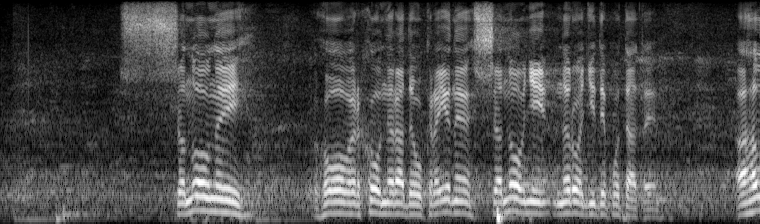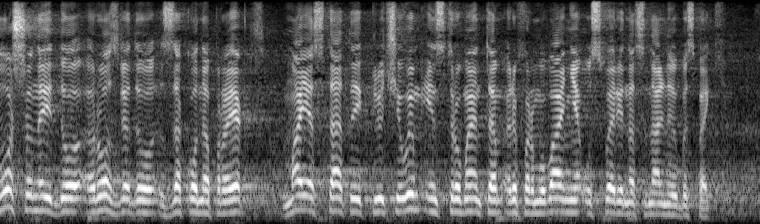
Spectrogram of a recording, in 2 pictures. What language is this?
Ukrainian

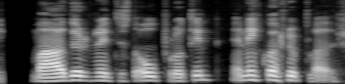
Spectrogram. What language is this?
Icelandic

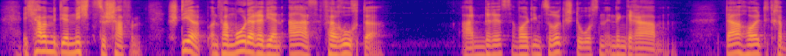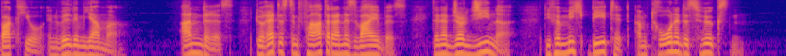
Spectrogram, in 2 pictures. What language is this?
German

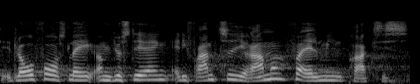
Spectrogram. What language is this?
Danish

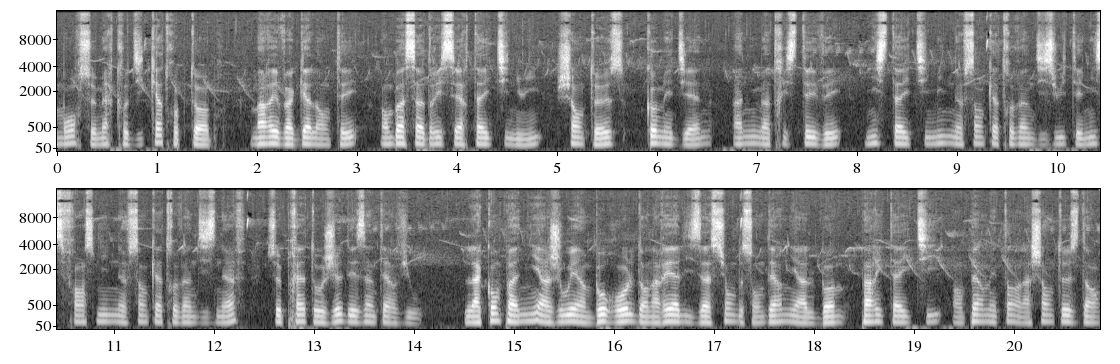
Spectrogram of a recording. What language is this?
French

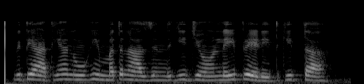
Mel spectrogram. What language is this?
Punjabi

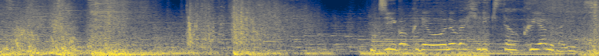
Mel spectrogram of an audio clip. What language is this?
Japanese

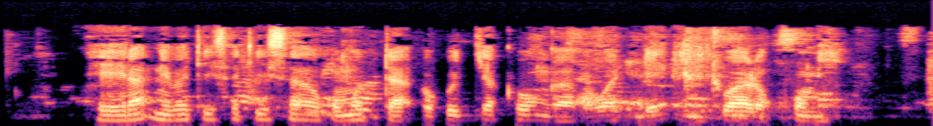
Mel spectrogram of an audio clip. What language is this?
Ganda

